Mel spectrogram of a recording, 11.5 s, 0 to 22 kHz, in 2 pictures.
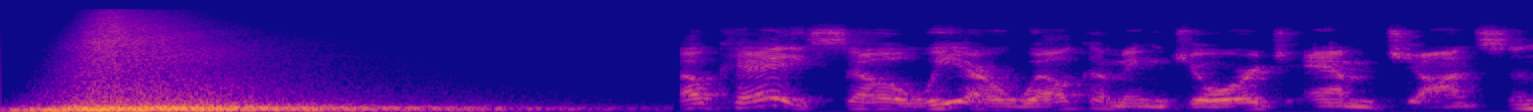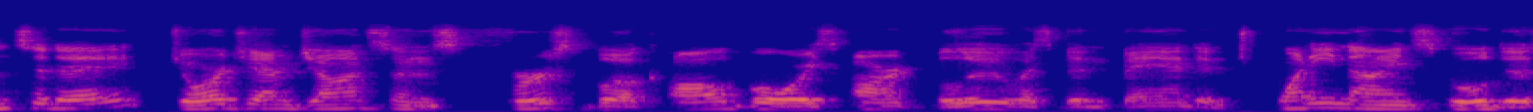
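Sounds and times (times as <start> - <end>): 
deep rumbling low end: 0.0 - 2.3
whoosh transition sound effect: 0.0 - 2.4
speech: 2.6 - 11.4.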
